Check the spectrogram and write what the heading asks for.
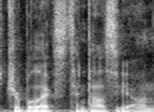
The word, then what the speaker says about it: XXXTentacion: And then people figured out that it was Triple X Tentacion.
